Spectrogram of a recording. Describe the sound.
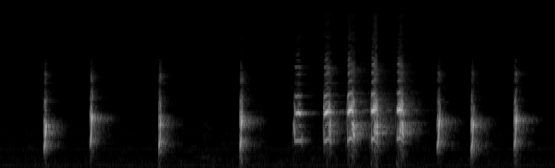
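Turkey clucks made on a turkey call: twelve short, sharp, hollow clucks, evenly spaced at first, then a quicker run in the middle before slowing again.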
